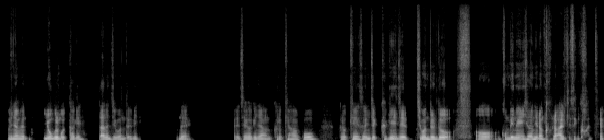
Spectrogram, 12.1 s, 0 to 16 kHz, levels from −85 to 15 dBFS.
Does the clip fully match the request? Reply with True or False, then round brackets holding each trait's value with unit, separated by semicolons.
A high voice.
False (110 Hz)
